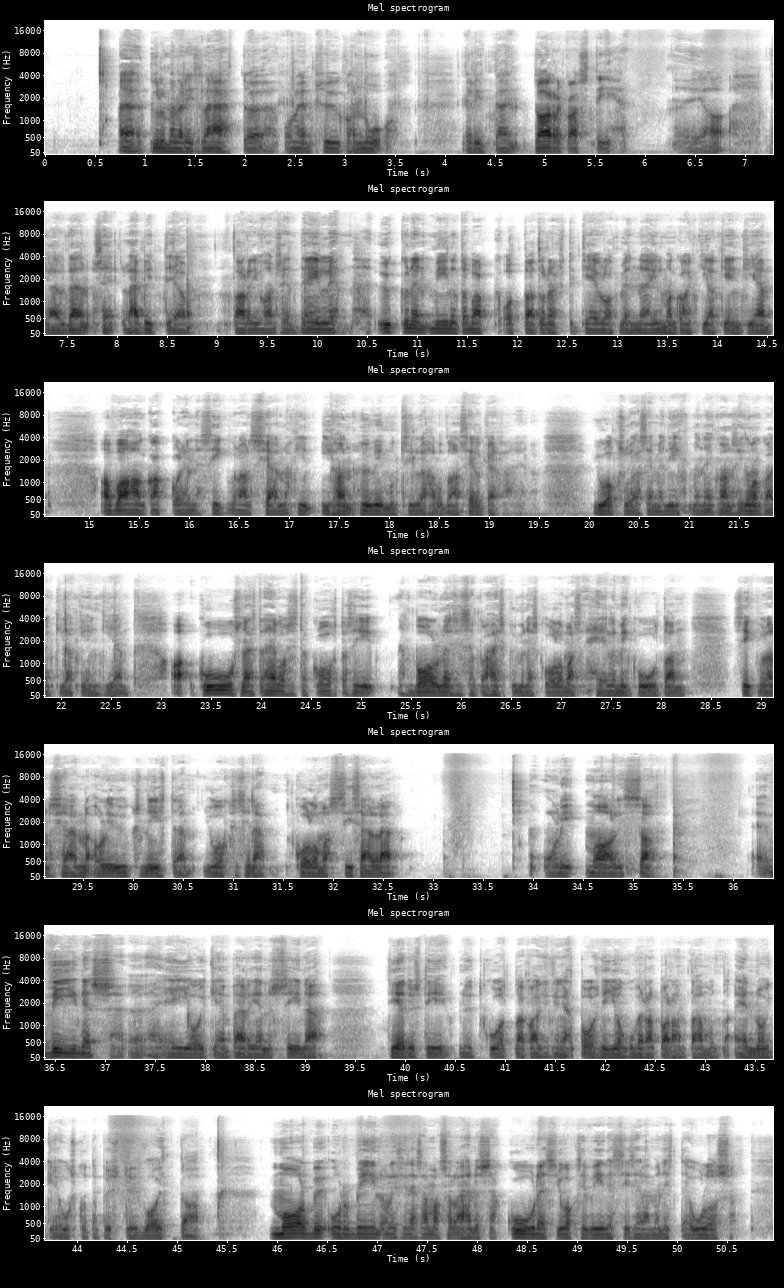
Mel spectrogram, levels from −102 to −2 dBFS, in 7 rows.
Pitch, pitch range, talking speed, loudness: 85 Hz, 80-95 Hz, 110 wpm, -25 LUFS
